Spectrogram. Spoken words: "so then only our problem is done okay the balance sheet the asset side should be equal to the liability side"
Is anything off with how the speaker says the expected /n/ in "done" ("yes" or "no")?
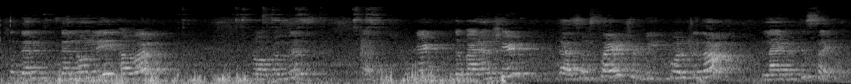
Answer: yes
